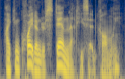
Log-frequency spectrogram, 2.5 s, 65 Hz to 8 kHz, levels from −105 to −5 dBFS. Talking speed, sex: 190 wpm, male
